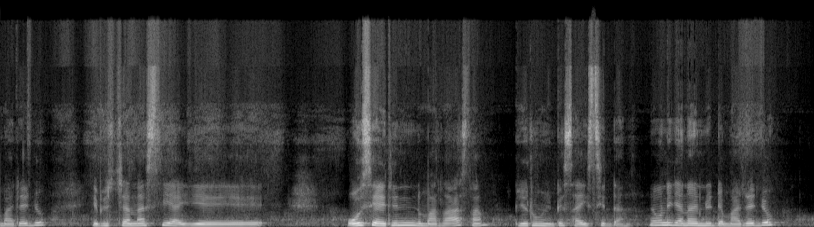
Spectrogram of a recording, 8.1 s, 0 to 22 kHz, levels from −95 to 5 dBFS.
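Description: At about 5.91 to 5.95 s there's a short concealed packet loss. Roughly 30 ms of the speech didn't make it to the decoder in time, so the receiver papered over the gap, about 28 ms of it, by carrying on from the sound just before, then crossfading back into the real audio. You hear it as a quick smear or wobble, and anything very brief in that spot may simply drop out.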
